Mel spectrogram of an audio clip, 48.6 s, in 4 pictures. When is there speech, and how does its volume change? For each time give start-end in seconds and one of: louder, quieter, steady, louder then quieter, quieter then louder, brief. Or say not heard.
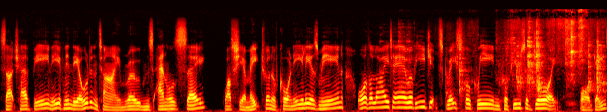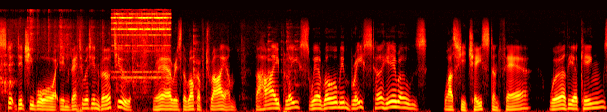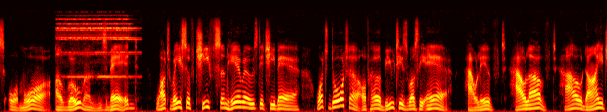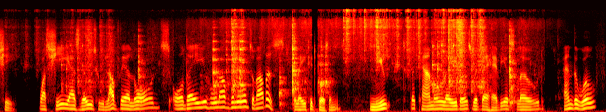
0.0-48.4 steady.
